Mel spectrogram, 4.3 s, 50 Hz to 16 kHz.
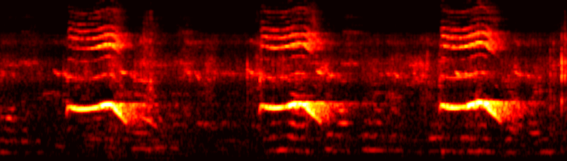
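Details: Spring song post of an Asian koel in a peepal tree by a temple, 5 April 2025: three loud, sweet rising whistles, each ending in a quick downward slide, spaced about 1.4 seconds apart, with faint bird chatter behind.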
